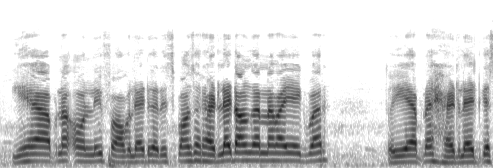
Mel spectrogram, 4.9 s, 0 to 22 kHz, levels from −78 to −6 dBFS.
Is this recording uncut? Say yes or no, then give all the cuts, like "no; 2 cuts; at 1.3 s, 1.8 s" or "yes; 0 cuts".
yes; 0 cuts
